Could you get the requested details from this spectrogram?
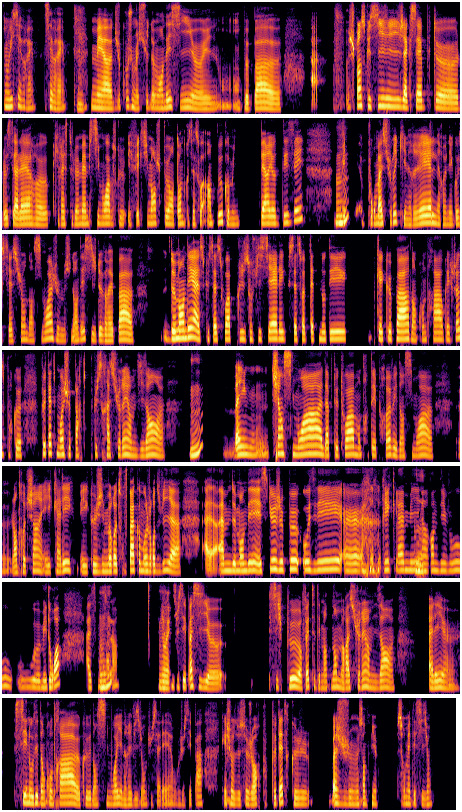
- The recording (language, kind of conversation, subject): French, advice, Comment surmonter mon manque de confiance pour demander une augmentation ou une promotion ?
- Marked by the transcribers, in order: blowing; stressed: "période d'essai"; stressed: "réelle"; stressed: "Ben"; chuckle; stressed: "mes droits"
